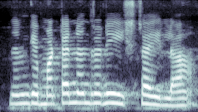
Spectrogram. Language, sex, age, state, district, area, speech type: Kannada, female, 45-60, Karnataka, Kolar, rural, spontaneous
